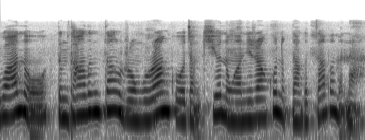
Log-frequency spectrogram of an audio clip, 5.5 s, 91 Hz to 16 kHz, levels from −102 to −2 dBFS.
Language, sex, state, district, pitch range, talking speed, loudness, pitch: Garo, female, Meghalaya, West Garo Hills, 195-255 Hz, 100 wpm, -14 LUFS, 230 Hz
